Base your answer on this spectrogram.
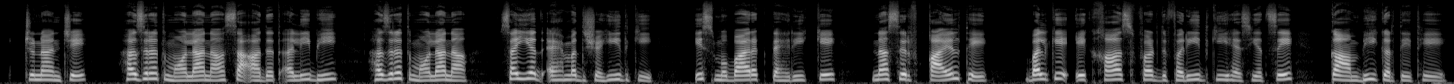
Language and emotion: Urdu, neutral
